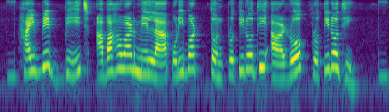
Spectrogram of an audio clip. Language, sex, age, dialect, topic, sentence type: Bengali, male, 18-24, Rajbangshi, agriculture, statement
